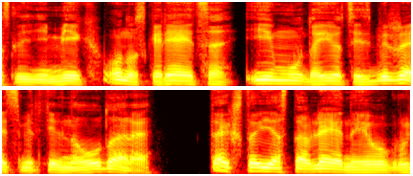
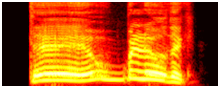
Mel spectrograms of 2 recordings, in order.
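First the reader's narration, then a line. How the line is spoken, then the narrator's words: Hoarse rasp. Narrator (Russian): хрипит он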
